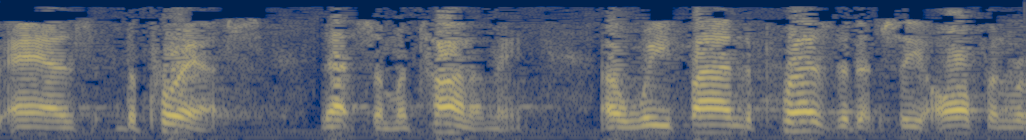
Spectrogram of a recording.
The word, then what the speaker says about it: metonymy: And therefore, the phrase, the throne, is a metonymy. That's spelled M-E-T-O-N-Y-M-Y, a metonymy.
